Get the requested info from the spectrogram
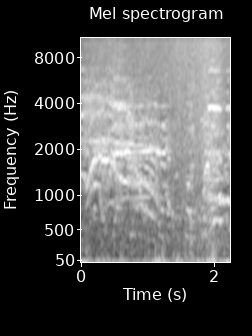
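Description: Heavy rain pouring steadily onto and around a party tent, with people whooping and shouting over it.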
